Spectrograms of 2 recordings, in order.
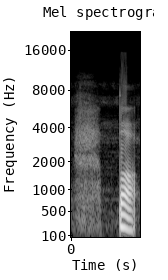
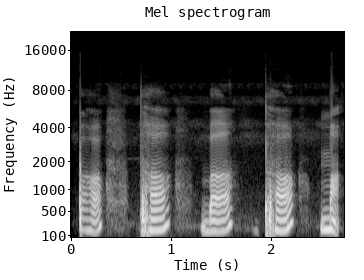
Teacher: പ എന്നുള്ള അക്ഷരം നിങ്ങൾ ചുണ്ട് കൊണ്ടാണ് ഉച്ചരിക്കുന്നത് അല്ലെ പ അതില് നാവോ അല്ലെങ്കിൽ പല്ലോ ഒന്നും ഇടപെടുന്നില്ല പ ഭ ബ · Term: ഓഷ്ട്യം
